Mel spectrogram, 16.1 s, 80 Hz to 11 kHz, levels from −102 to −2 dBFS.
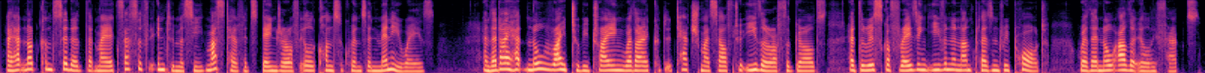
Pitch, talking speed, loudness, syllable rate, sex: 210 Hz, 195 wpm, -19 LUFS, 5.5 syllables/s, female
